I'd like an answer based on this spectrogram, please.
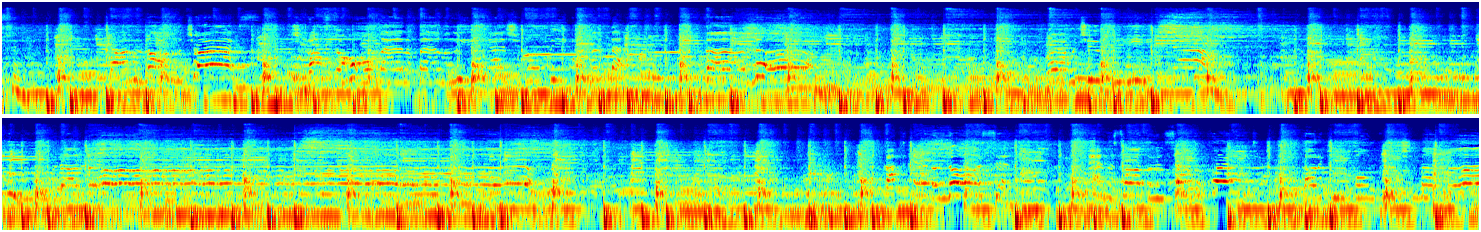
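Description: Live rock band with electric guitar, keyboards and drum kit playing an instrumental passage over a steady drum beat.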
